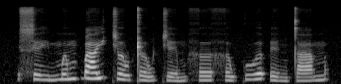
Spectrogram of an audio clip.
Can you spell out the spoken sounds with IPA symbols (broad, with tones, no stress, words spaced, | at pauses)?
se˨˩j mə˧˥m ɓa˧˥jcə˨˩w ʈə˨˩˦w ce˨˩˦mhəː˧ hə˨˩wku˧˥ə̯ ʔe˨˩ŋt̪a˧˥m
